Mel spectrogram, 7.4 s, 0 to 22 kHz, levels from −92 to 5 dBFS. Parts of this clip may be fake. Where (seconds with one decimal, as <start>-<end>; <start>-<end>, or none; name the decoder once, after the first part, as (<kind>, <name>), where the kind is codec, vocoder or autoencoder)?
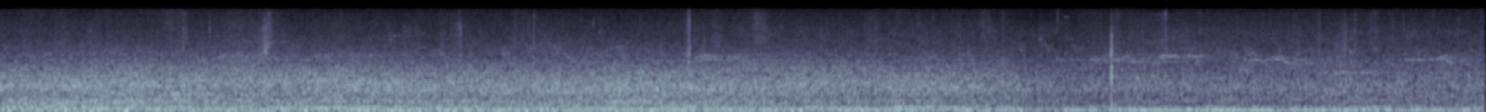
5.4-6.2 (codec, DAC)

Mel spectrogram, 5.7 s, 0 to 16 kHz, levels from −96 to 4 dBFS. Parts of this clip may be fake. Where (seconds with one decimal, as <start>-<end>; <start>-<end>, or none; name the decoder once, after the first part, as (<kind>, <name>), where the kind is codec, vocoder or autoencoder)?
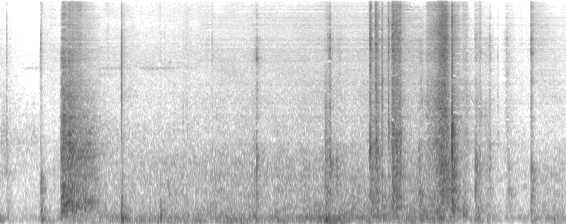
0.5-1.0 (codec, DAC); 2.0-5.7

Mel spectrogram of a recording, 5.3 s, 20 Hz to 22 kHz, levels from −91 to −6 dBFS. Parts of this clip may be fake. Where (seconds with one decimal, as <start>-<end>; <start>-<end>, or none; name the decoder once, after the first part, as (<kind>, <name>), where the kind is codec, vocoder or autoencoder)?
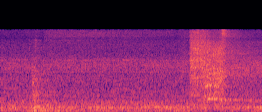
3.6-5.3 (codec, DAC)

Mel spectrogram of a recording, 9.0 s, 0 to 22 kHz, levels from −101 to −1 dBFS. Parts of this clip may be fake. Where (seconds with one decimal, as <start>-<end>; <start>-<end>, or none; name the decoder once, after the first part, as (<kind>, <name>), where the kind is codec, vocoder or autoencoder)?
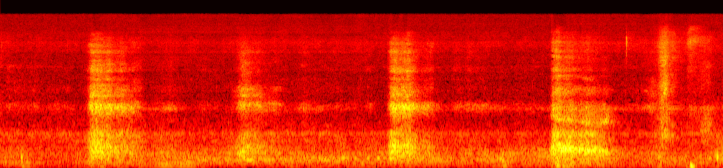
1.6-4.6 (codec, DAC); 8.0-8.5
